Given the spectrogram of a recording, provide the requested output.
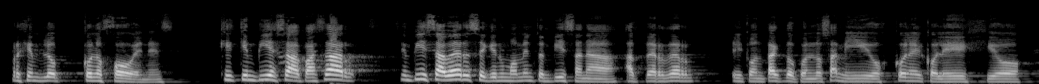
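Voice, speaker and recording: A man with an Argentine accent, a psychiatrist giving explanatory interview answers in a measured way, thinking aloud as he goes. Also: on the high side.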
